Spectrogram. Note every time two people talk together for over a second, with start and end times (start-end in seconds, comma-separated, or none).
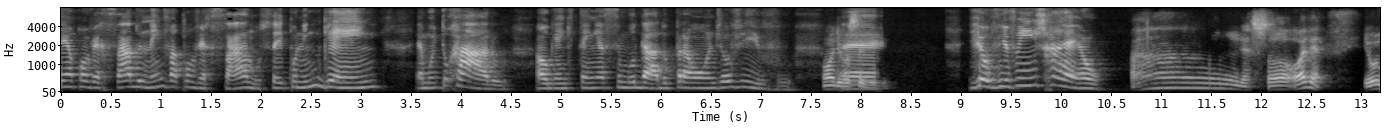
none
